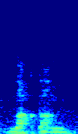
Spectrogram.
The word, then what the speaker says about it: mukbang: And that's how you say it, by the way. Mukbang.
